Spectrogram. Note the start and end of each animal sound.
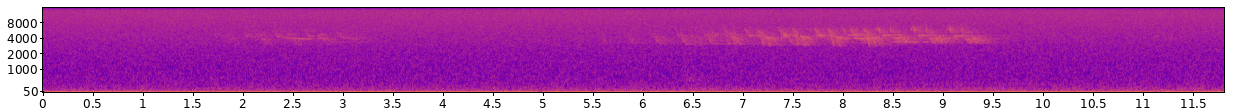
1.6s-3.5s: Ovenbird (Seiurus aurocapilla)
2.2s-3.1s: Black-capped Chickadee (Poecile atricapillus)
5.7s-9.6s: Ovenbird (Seiurus aurocapilla)
7.8s-8.9s: Black-capped Chickadee (Poecile atricapillus)

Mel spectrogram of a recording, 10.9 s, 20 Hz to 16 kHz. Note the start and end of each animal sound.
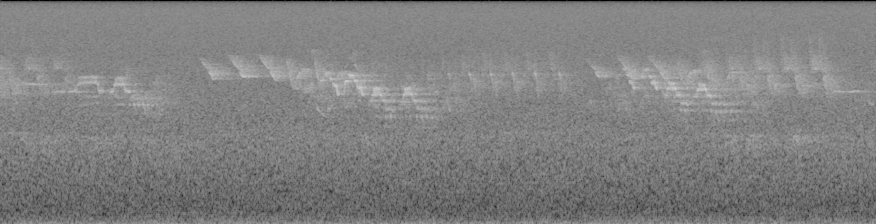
0.0s-0.9s: Ovenbird (Seiurus aurocapilla)
0.1s-1.4s: American Crow (Corvus brachyrhynchos)
0.7s-2.2s: Veery (Catharus fuscescens)
2.4s-4.4s: Louisiana Waterthrush (Parkesia motacilla)
3.7s-5.5s: Veery (Catharus fuscescens)
5.3s-7.2s: Ovenbird (Seiurus aurocapilla)
7.1s-9.1s: Louisiana Waterthrush (Parkesia motacilla)
7.8s-9.3s: Veery (Catharus fuscescens)
8.6s-10.6s: Ovenbird (Seiurus aurocapilla)
8.8s-10.2s: American Crow (Corvus brachyrhynchos)
9.8s-10.9s: Black-capped Chickadee (Poecile atricapillus)

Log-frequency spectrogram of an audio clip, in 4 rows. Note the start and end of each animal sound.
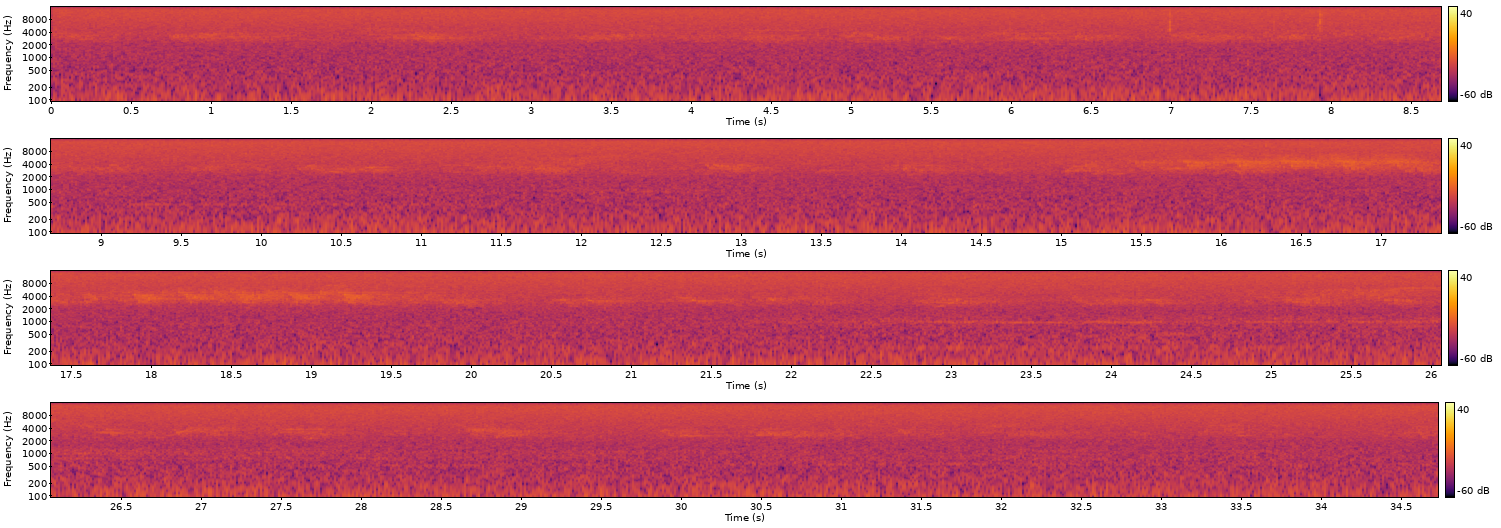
0.0s-34.7s: Red-eyed Vireo (Vireo olivaceus)
15.5s-19.7s: Ovenbird (Seiurus aurocapilla)
24.5s-26.2s: Black-throated Blue Warbler (Setophaga caerulescens)

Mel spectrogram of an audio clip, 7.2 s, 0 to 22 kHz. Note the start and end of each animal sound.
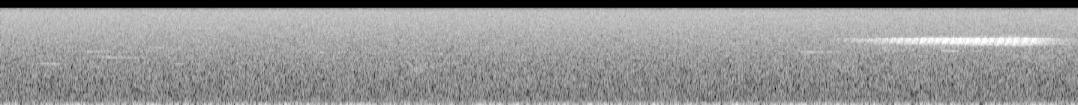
0.0s-1.4s: Hermit Thrush (Catharus guttatus)
5.5s-7.1s: Pine Warbler (Setophaga pinus)

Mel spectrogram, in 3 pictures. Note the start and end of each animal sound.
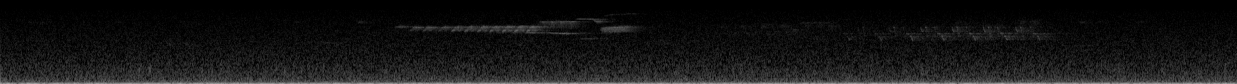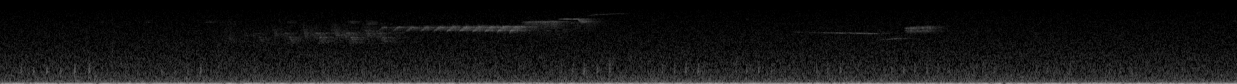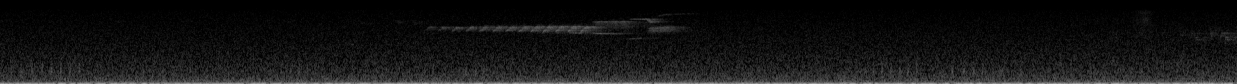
3.9s-6.4s: Blackburnian Warbler (Setophaga fusca)
5.1s-6.5s: Black-throated Green Warbler (Setophaga virens)
7.0s-8.5s: Blackburnian Warbler (Setophaga fusca)
8.4s-10.5s: Ovenbird (Seiurus aurocapilla)
14.7s-16.3s: Ovenbird (Seiurus aurocapilla)
16.1s-18.7s: Blackburnian Warbler (Setophaga fusca)
20.3s-21.9s: Black-throated Green Warbler (Setophaga virens)
28.9s-31.6s: Blackburnian Warbler (Setophaga fusca)
30.5s-31.7s: Black-throated Green Warbler (Setophaga virens)

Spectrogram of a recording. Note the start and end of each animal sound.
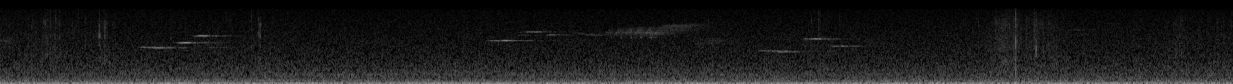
1.3s-2.4s: Hermit Thrush (Catharus guttatus)
4.7s-5.9s: Hermit Thrush (Catharus guttatus)
5.8s-7.0s: Black-throated Blue Warbler (Setophaga caerulescens)
7.5s-8.7s: Hermit Thrush (Catharus guttatus)

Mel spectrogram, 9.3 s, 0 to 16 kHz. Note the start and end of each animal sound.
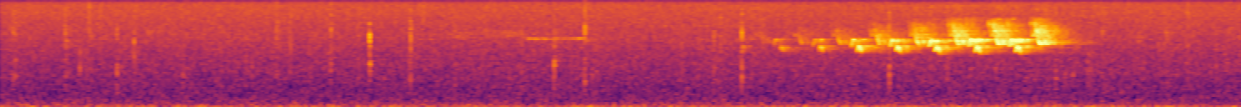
3.2s-4.4s: Black-throated Green Warbler (Setophaga virens)
5.7s-8.1s: Ovenbird (Seiurus aurocapilla)

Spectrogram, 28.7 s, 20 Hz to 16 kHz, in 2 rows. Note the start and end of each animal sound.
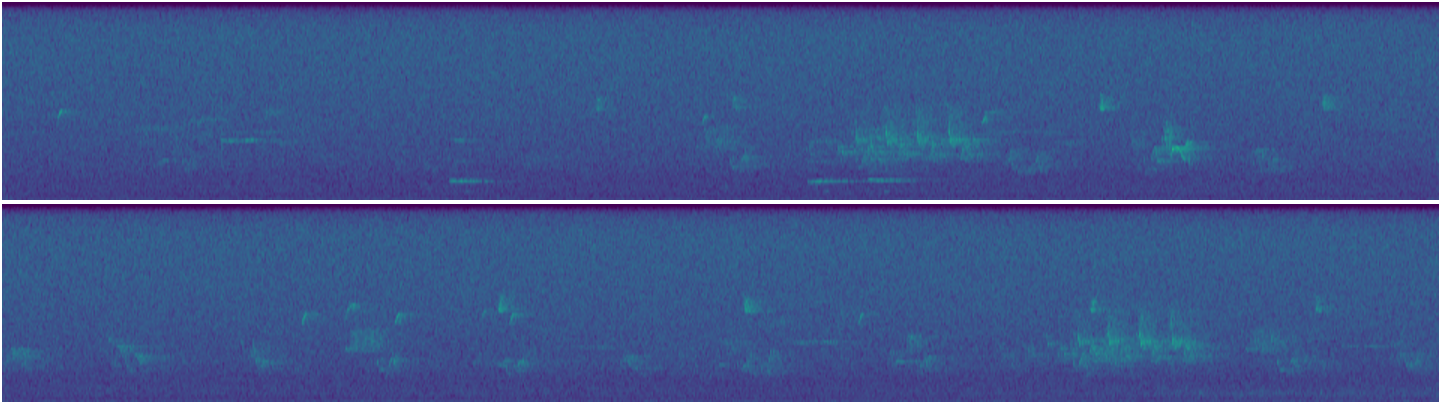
0.0s-28.7s: Red-eyed Vireo (Vireo olivaceus)
1.2s-3.0s: Black-throated Green Warbler (Setophaga virens)
4.5s-5.0s: Blue Jay (Cyanocitta cristata)
7.8s-9.3s: Blue Jay (Cyanocitta cristata)
8.1s-10.0s: Ovenbird (Seiurus aurocapilla)
11.6s-28.7s: Blue-headed Vireo (Vireo solitarius)
19.1s-19.6s: Black-capped Chickadee (Poecile atricapillus)
21.6s-23.1s: Black-throated Green Warbler (Setophaga virens)
24.7s-26.5s: Ovenbird (Seiurus aurocapilla)
27.5s-28.5s: Black-throated Green Warbler (Setophaga virens)

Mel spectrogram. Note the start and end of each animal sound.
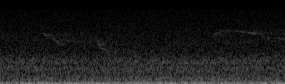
0.0s-2.9s: Blue-headed Vireo (Vireo solitarius)
0.9s-1.2s: Veery (Catharus fuscescens)
2.1s-2.8s: Eastern Wood-Pewee (Contopus virens)

